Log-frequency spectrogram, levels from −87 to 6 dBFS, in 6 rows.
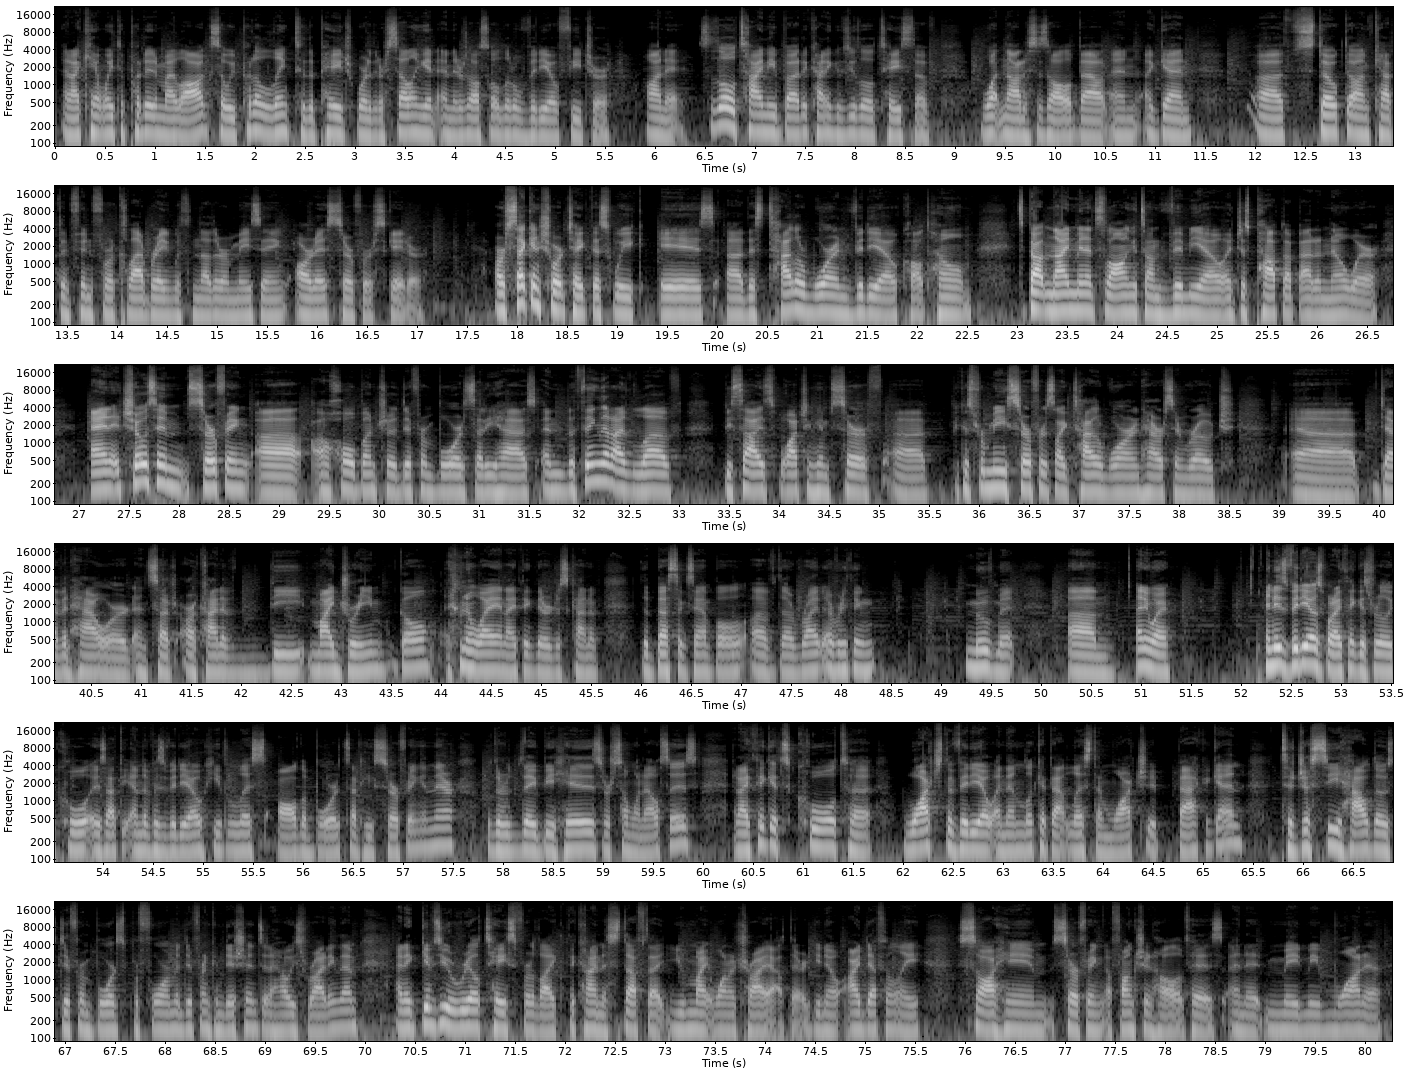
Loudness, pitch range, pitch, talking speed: -25 LUFS, 130-145 Hz, 140 Hz, 200 wpm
